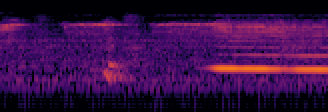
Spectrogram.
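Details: Siberian Husky throwing a fit because of the rain: after a quiet start, one steady, high, nasal whine rises in and holds level for about half a second, then ends abruptly.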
